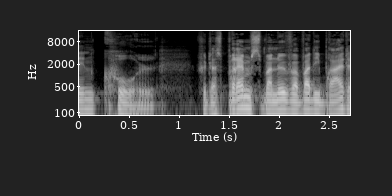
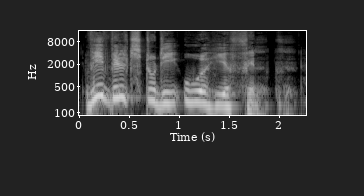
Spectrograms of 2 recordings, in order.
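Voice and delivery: put-on young Lobsang; 8 semitones higher, 5 dB louder than usual. Lobsang asks, higher voice.

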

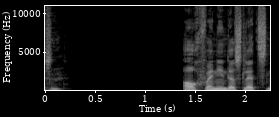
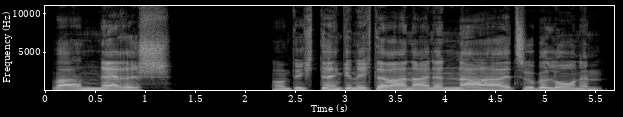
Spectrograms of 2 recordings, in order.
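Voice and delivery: put-on higher, louder, oily old Baron voice; scheming old Baron; 7 semitones higher, 6 dB louder than usual. Baron to his nephew, raised and sly. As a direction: play the cunning uncle sounding out his nephew.

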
